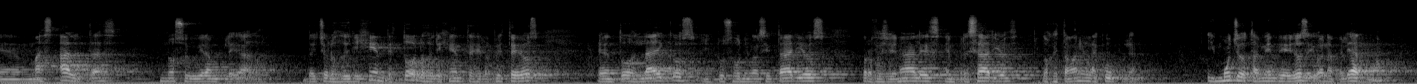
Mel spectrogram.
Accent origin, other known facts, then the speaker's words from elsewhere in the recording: Argentina; se asombraban que uno siendo argentino conociera de estos temas, ¿no? Allá.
